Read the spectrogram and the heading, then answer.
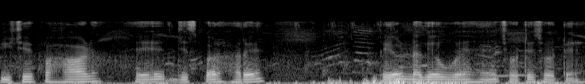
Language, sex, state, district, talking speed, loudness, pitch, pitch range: Hindi, male, Bihar, Gaya, 115 wpm, -21 LUFS, 110 Hz, 105-115 Hz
